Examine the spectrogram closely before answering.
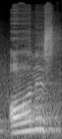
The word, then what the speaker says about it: honest: second one he is honest doctor he is honest doctor here know it H is silent ace is silent here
